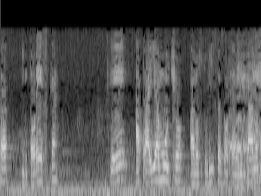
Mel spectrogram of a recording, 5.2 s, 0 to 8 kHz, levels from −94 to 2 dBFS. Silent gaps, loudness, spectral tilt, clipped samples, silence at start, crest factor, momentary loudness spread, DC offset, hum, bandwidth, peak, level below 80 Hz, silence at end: none; -23 LUFS; -10.5 dB/octave; under 0.1%; 0 s; 14 dB; 20 LU; under 0.1%; none; 5.4 kHz; -8 dBFS; -38 dBFS; 0 s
